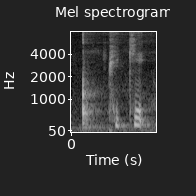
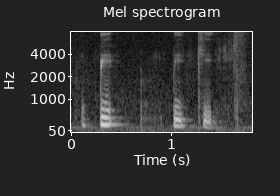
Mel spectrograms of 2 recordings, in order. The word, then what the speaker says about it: 匹: Okay, so please be careful about how you pronounce piki or hiki. So, and for 3, it's biki. So when you count small animals, please remember this.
